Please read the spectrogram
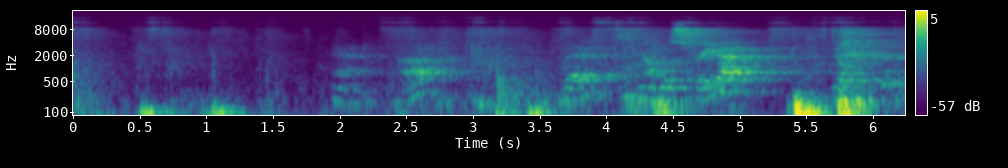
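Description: Several dull thuds of a ballet dancer's feet landing and stepping on the studio floor during turns, the heaviest near the end.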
